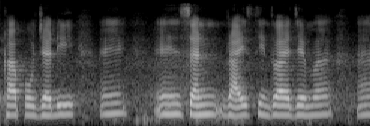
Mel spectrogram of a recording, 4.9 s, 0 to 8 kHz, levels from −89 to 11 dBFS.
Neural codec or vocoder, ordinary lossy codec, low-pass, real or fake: none; none; 7.2 kHz; real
